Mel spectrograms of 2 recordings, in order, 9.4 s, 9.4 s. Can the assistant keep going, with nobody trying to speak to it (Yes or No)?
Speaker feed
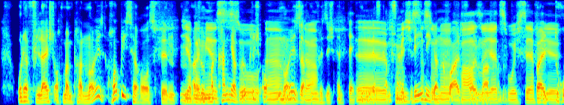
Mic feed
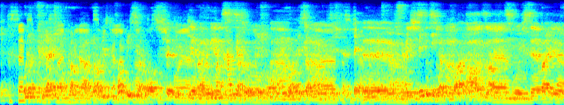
No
